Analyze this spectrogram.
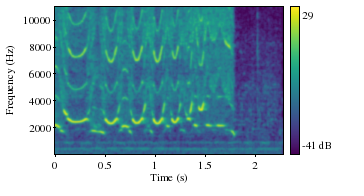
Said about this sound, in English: An annoying thing. What's wrong with this slide whistle?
